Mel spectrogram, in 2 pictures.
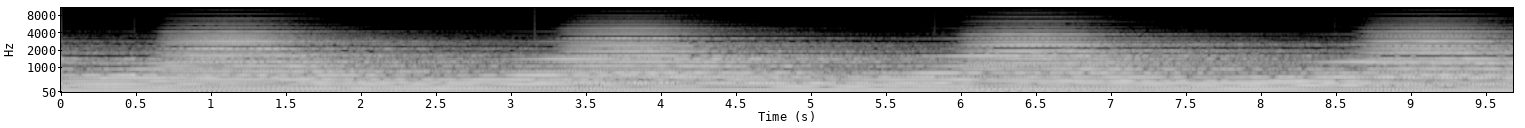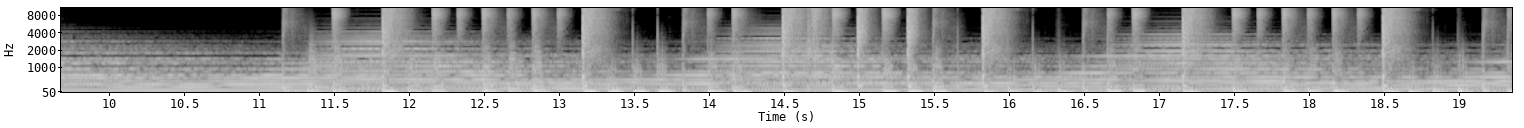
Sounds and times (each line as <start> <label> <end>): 10.8 melodic synths 19.3
11.2 driving bass 19.3
11.2 drums 19.3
